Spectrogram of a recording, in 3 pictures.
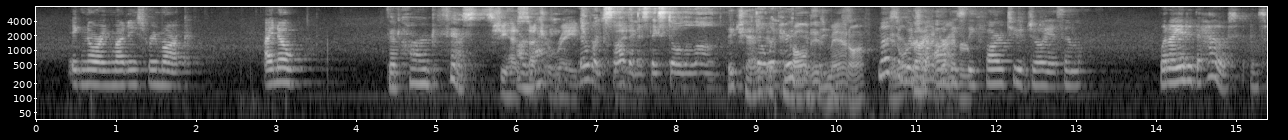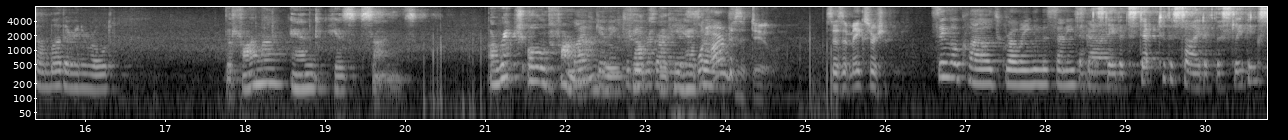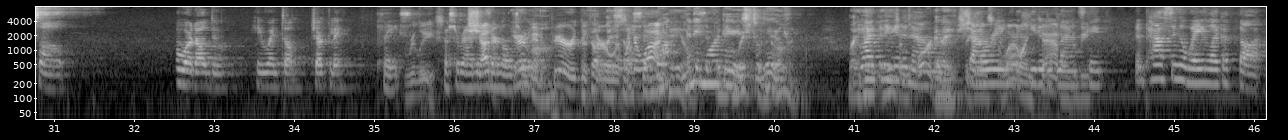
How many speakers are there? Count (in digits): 8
